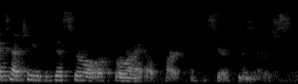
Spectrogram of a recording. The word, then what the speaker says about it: parietal: membrane which is called parietal you say that please parietal in the accents is on the eye okay parietal serous membrane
